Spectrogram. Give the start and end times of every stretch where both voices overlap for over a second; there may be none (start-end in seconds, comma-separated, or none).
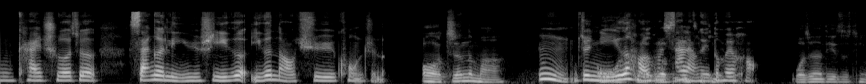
6.0-7.5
